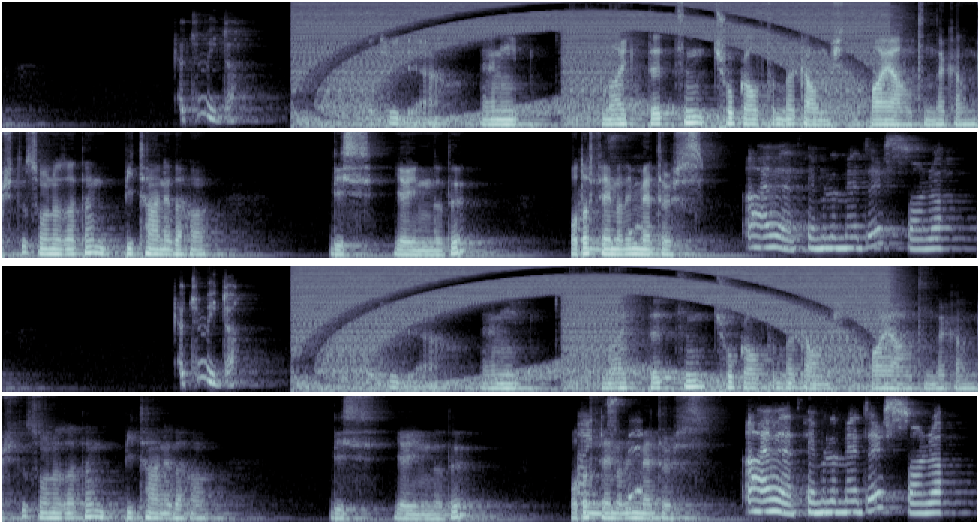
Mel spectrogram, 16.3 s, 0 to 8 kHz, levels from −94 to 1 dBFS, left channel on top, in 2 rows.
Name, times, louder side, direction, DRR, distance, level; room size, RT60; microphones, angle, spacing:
voice 1, 1.5-2.0 12.9-13.5 14.3-16.0, right 5 dB, 75° right, 17 dB, 0.5 m, -26 dB
sound 1, 2.4-7.4, equal, 10° right, 1.7 m, -32 dB
voice 2, 3.0-4.3 5.0-9.9 10.9-12.0 12.9-14.0, left 4 dB, 60° left, 14 dB, 0.6 m, -23 dB
21.0 x 8.5 x 4.1 m, 0.88 s
head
